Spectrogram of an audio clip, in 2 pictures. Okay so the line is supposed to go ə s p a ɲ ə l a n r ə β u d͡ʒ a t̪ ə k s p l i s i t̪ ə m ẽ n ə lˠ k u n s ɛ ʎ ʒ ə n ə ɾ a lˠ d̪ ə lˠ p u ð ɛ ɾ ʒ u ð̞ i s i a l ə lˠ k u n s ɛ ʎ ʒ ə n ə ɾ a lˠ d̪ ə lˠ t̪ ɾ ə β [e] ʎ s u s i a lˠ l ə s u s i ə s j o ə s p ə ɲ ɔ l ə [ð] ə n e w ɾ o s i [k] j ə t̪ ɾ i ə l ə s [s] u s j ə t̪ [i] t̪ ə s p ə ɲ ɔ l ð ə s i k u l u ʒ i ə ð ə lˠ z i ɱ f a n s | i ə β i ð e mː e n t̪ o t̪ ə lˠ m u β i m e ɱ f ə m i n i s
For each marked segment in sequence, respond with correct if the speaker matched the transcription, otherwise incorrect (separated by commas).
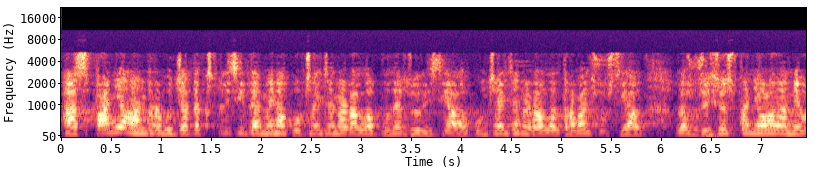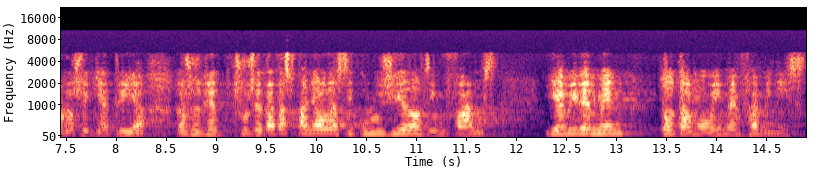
incorrect, correct, correct, correct, incorrect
